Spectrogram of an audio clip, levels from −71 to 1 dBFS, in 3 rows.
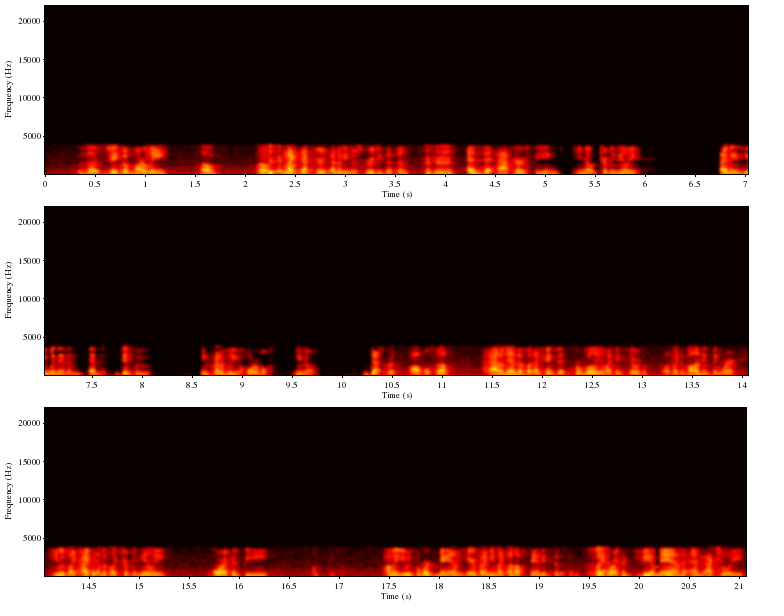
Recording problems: garbled, watery; badly; nothing above 3.5 kHz
wrong speed, natural pitch; too fast; 1.8 times normal speed
hiss; faint; until 5 s and from 10 s on; 25 dB below the speech

